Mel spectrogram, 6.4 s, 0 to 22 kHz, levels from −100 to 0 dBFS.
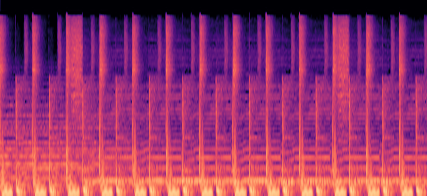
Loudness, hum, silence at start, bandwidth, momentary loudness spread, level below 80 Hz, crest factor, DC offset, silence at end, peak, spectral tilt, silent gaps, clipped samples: -20 LUFS; none; 0 s; 16.5 kHz; 2 LU; -20 dBFS; 16 dB; 0.6%; 0 s; -2 dBFS; -5 dB/octave; none; under 0.1%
